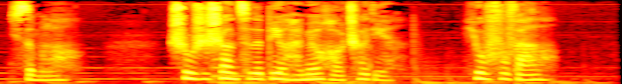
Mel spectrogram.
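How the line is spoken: Low concerned question. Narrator (Chinese): 肖九九低声问道

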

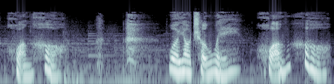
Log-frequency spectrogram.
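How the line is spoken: Dreamy whisper in ear. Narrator (Chinese): 白姬在韩国夫人的耳边说道，声音飘渺如梦

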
